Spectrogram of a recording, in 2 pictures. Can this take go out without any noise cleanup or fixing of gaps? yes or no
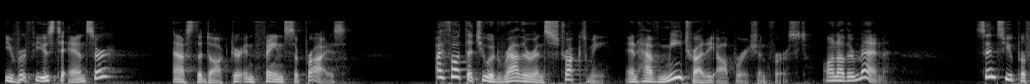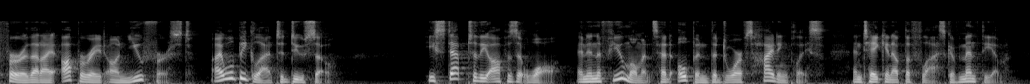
yes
